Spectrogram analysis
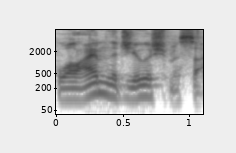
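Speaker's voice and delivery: put-on sarcastic voice. Acting out Jesus answering a woman who asks for healing: sarcastic Jesus voice. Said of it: "this very sarcastic edge to his voice".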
